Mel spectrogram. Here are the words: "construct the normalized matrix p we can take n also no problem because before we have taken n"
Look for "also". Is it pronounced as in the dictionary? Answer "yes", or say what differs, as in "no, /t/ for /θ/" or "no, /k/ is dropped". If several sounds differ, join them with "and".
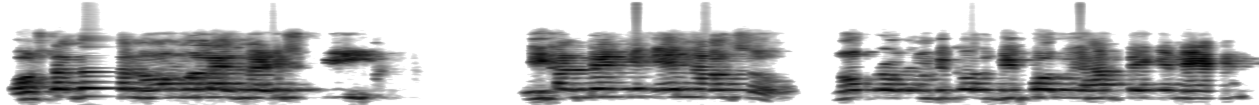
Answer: no, /l/ is dropped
